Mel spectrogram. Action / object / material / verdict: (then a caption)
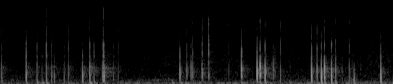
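tap / hardcover paper book / cloth-covered board / none. Long nails tap and scratch the cover and page edges of a small, solid hardcover paper book with a yellow cloth or paper cover, held in both hands close to the mic. About twenty quiet, dry, clicky taps sound in irregular clusters, mixed with soft papery scratching and a faint low thump from the cover. Each tap stops at once with no ring.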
